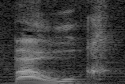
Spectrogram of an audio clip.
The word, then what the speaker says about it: Barouk: Mais la personne le béni, Barouk, R-U-K, tu me prends. Prononciation Barouk veut dire le béni.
